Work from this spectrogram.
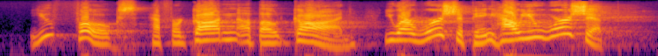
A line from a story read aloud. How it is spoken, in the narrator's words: He might just scream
